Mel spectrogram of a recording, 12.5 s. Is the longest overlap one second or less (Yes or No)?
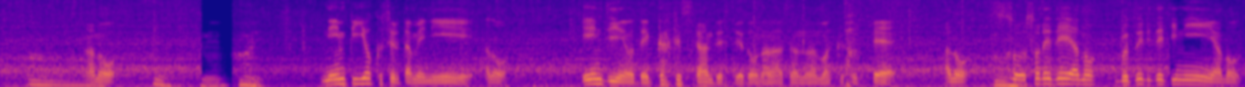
Yes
